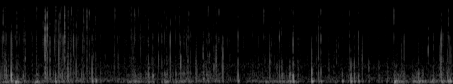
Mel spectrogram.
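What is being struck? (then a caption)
Thin plastic bubble wrap. Thin clear plastic bubble wrap laid over a microphone is pressed and rubbed with a wooden stick, giving a steady run of soft crackles, rustles and small pops. Dull low thumps sit under the bright, crinkly texture, and no sound rings on after each touch.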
